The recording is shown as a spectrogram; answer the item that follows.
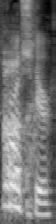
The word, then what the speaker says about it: Crosshair: It's Crosshair, like a gun. Crosshair. So. It's their accents, Kyle. We don't have those weird accents that the clones have. We have a Scottish accent. Yes, Crosshair.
